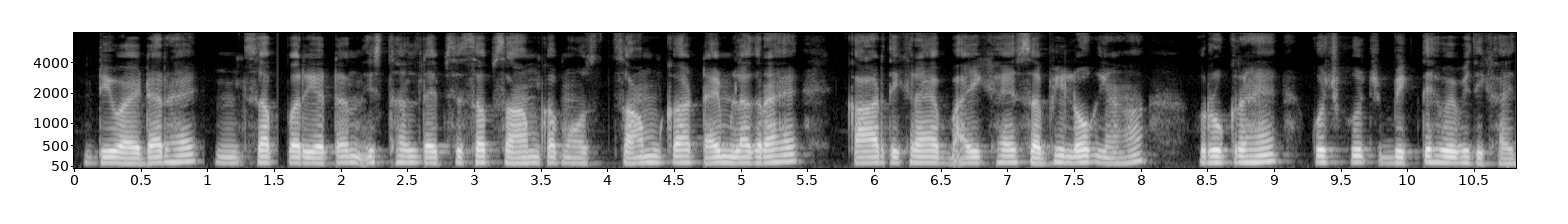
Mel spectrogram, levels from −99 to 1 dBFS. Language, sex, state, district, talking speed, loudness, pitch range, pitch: Hindi, male, Chhattisgarh, Rajnandgaon, 210 wpm, -17 LUFS, 125-135 Hz, 130 Hz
